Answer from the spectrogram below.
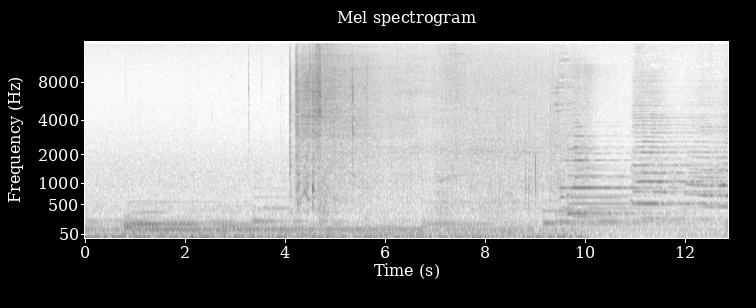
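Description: A car engine cranks and catches partway through, then settles into a steady low rumble that rises slightly in pitch near the end, fairly loud, with no talking.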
